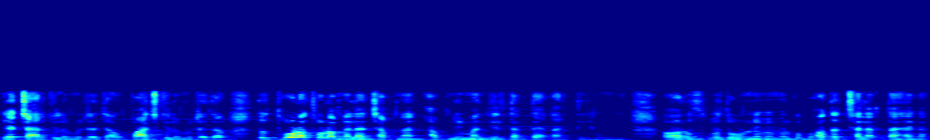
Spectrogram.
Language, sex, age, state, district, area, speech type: Hindi, female, 45-60, Madhya Pradesh, Jabalpur, urban, spontaneous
